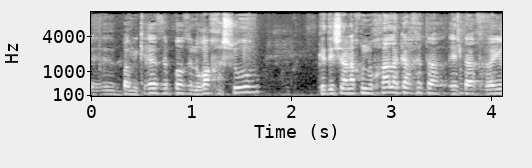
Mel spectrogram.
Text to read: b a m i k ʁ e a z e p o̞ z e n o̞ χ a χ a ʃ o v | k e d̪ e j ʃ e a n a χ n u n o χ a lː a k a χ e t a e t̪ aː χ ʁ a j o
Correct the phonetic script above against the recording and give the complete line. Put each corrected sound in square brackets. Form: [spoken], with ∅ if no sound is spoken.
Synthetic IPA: b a m i k ʁ e a z e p o̞ z e n o̞ [ʁ] a χ a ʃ [u] v | k e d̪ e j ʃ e a n a χ n u n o χ a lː a k a χ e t a e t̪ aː χ ʁ a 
